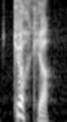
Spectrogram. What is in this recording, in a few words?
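"turkey", Breton; gcompris; geography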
